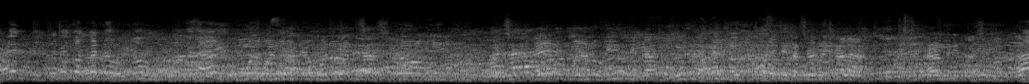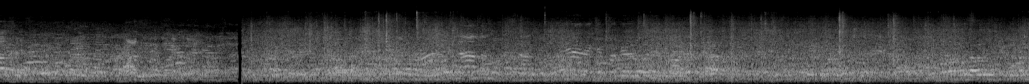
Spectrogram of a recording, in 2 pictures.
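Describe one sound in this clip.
A crowd murmurs in a large room.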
